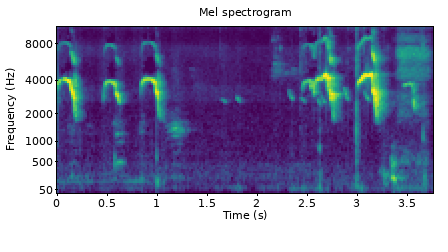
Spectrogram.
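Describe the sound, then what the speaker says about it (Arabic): A four-day-old broiler chick chirping: a series of sharp, high peeps in quick bursts, close and fairly loud, with short pauses between calls. "فرخة معانا اهو بسم الله ما شاء الله."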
